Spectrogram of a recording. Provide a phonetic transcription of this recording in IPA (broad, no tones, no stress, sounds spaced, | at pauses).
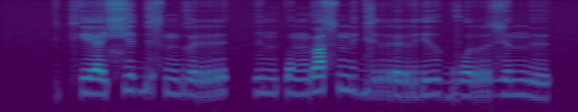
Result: kʲ æː ɕ e ɡ e s ŋ ɡ ø r | i ŋ p o ŋ ɡ ɑ s ŋ y ɡʲ ɯ r ø r ɾʲ ɯː ɡ w o r z y ŋ y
